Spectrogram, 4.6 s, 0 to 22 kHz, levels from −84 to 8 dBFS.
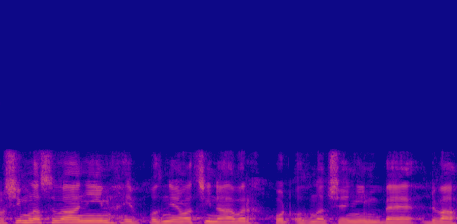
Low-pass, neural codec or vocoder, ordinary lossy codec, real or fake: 7.2 kHz; codec, 16 kHz, 4.8 kbps, FACodec; AAC, 64 kbps; fake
